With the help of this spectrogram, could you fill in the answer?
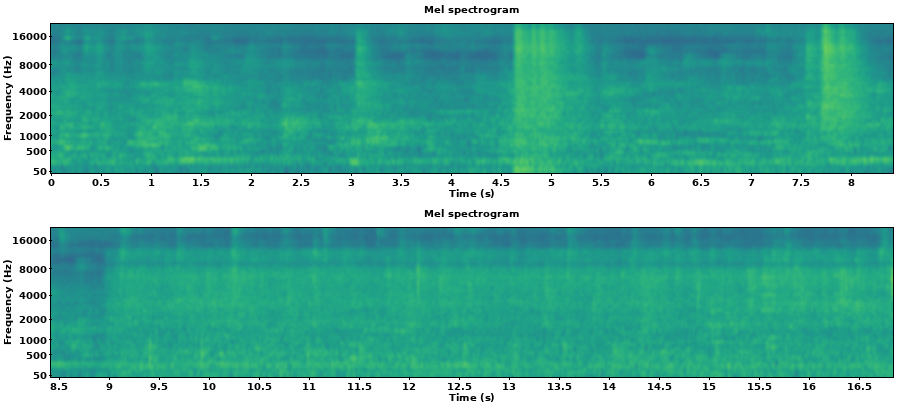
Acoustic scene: crowded indoor space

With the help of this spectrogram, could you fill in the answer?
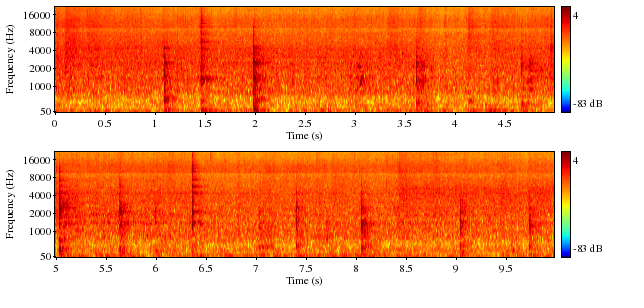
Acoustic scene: kitchen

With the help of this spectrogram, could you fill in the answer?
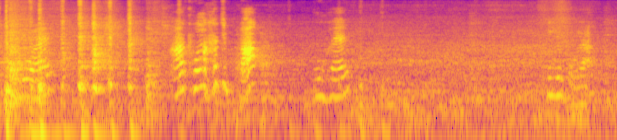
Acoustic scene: cafe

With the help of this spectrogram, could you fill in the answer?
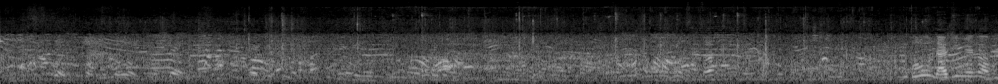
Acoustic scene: park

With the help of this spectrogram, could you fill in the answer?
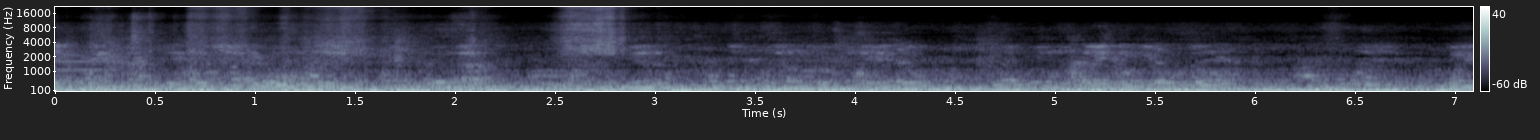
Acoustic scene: crowded indoor space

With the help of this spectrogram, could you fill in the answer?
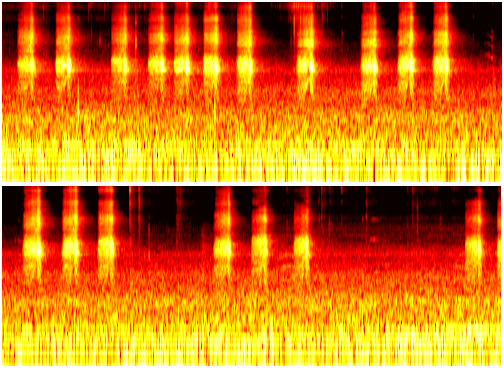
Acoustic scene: park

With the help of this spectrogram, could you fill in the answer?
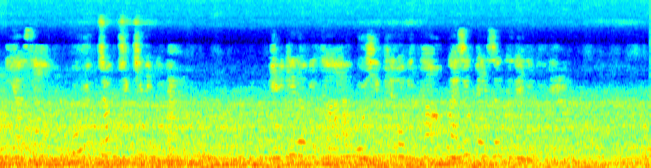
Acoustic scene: car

